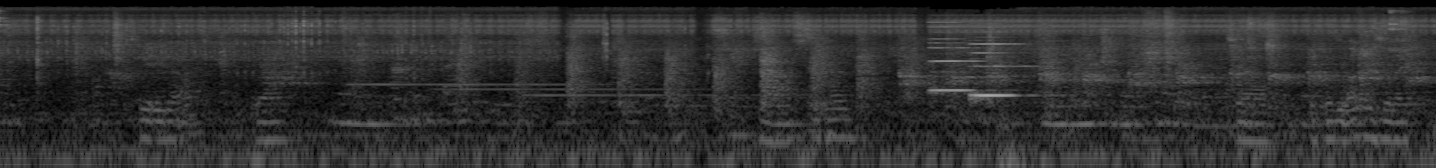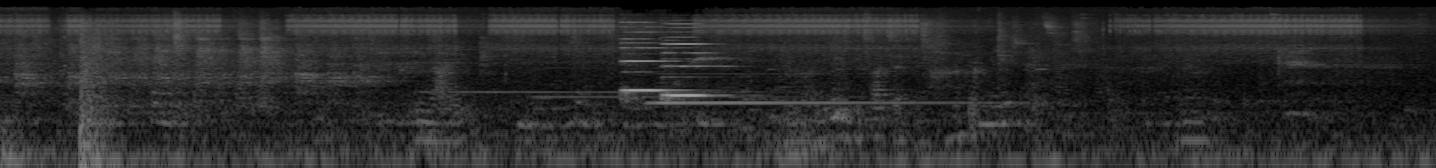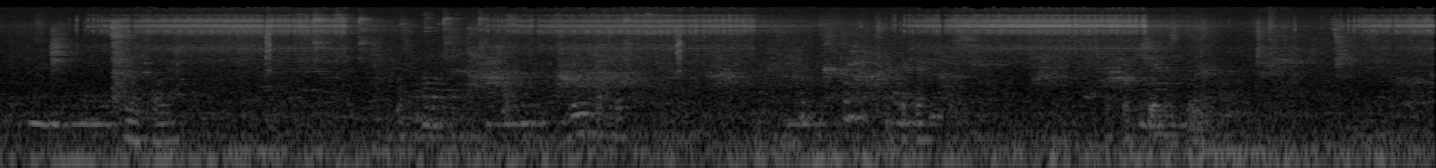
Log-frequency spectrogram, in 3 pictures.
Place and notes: Beuth - Hochschule für Technik - Studienberatung
Germanys universities bureaucracy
